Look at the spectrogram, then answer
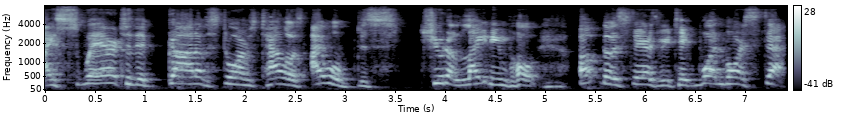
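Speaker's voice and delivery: menacing, intimidating shout, pitched very high. In character, warning someone coming up the stairs, intimidating shout. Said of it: "in my most intimidating shout".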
